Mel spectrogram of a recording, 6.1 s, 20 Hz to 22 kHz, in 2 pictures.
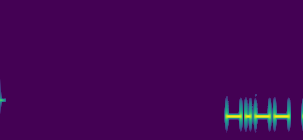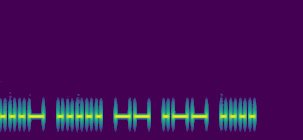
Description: Morse code, heard as a keyed tone, about 25 wpm, 700 Hz. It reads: YV5MWH
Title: DXCC-100 Call Signs - 6 Characters - Repeated 2x - 25wpm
